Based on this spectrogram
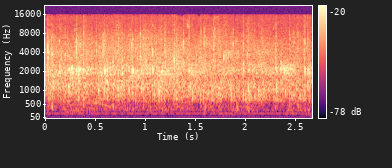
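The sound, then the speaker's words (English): A church audience claps for the worship leaders during a morning service in a dense, continuous wash of applause, sustained at an even level throughout without any talking over it. “Let's give them a round of applause this morning.”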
